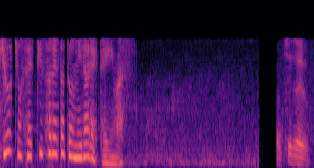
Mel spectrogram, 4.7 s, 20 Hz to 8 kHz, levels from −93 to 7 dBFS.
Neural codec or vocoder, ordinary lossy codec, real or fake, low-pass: codec, 16 kHz, 2 kbps, X-Codec, HuBERT features, trained on LibriSpeech; AAC, 16 kbps; fake; 7.2 kHz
